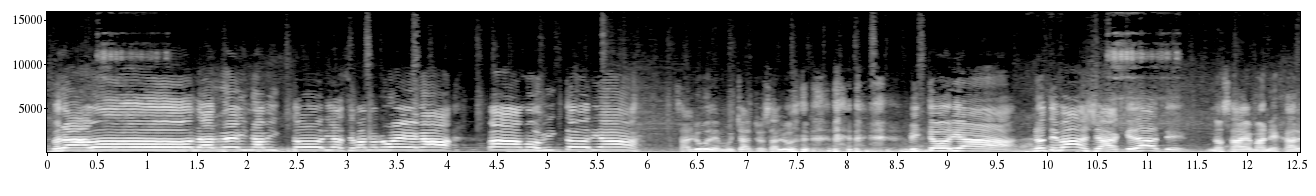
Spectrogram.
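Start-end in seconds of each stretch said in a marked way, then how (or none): 0.1-5.9 very high, sustained cheering cry. Real, not acted. Reporter as Victoria leaves, cheering her off. 8.5-11.4 high, stretched-out plea; calling after someone. Real, not acted. Reporter to departing Victoria, calling after her.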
